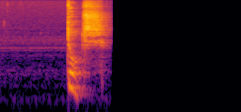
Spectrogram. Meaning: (noun) 1. button, key (on a keyboard or other input device) 2. fingerboard (e.g. on a violin) 3. test, examination
- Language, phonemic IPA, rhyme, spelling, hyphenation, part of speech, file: Dutch, /tuts/, -uts, toets, toets, noun / verb, Nl-toets.ogg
